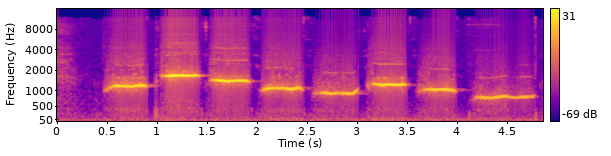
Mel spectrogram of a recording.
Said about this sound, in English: I can give you this tune, which our listeners are very familiar with. Yes. I'll try to whistle.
